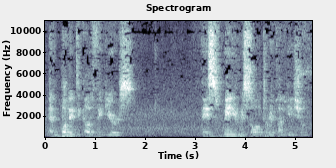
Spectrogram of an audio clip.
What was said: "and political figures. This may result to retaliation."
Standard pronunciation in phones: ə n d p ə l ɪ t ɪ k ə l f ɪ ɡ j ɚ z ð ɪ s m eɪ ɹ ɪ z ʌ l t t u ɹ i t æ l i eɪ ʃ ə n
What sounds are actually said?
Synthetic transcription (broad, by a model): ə n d p ə l ɪ t ɪ k ə l f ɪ ɡ j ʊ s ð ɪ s m eɪ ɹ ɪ s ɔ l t t u ɹ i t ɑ l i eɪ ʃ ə n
